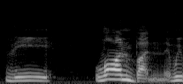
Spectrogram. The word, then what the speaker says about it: ln: my initials it's the laun button if we pronounce it along like as in lawn like you mow the lawn so it's Ln and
